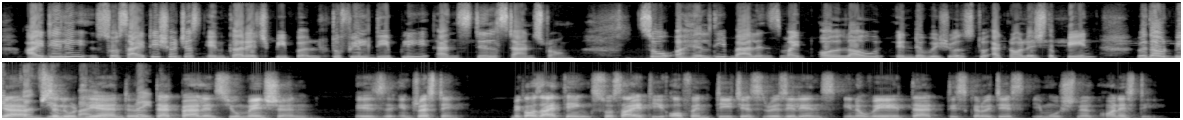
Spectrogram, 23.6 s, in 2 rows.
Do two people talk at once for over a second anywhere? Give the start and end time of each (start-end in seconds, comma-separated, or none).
11.8-13.3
